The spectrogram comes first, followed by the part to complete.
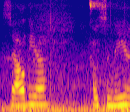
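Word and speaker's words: Salvia coccinea: there's a lot of salvia coconia is how you say that it's spread quite a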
